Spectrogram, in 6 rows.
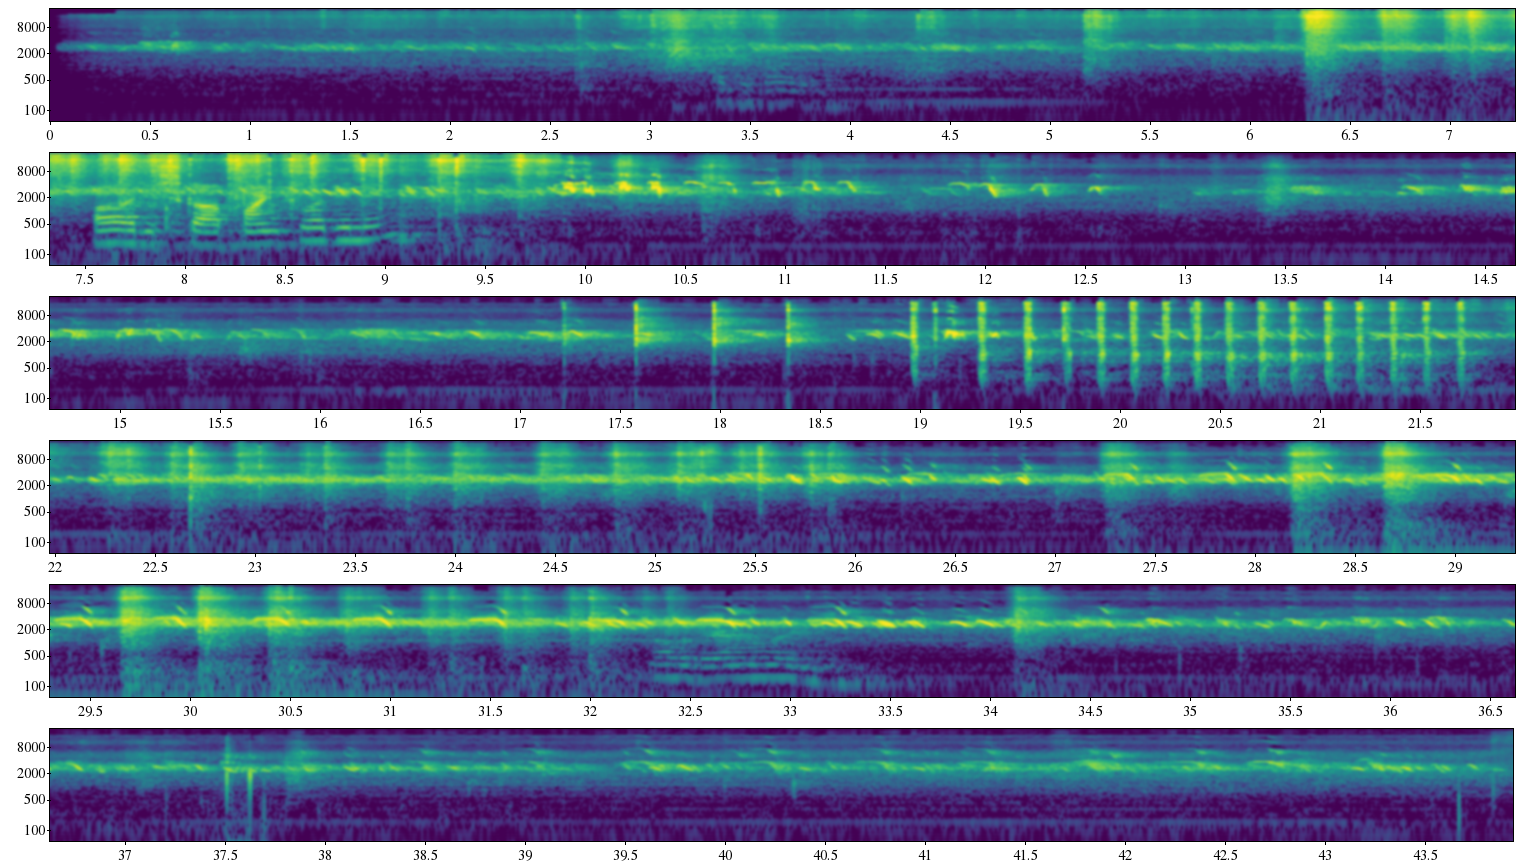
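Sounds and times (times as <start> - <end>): chicks peeping: 0.0 - 43.9
rapid low calls: 18.6 - 36.5.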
